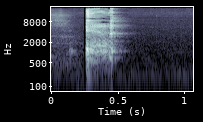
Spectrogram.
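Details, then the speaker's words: A single short, forceful cough from a babbling infant girl in a quiet room, described as a powerful cough while she is getting better. "it's a powerful cough mhm she's really getting better"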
